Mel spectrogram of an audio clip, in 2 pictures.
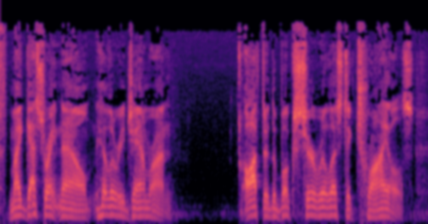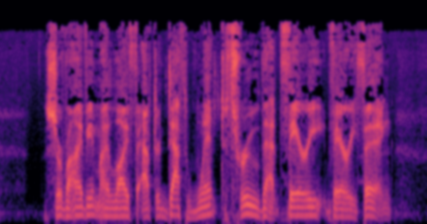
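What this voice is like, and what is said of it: Hoarse, worn-out voice. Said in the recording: “my voice is really beat up today”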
